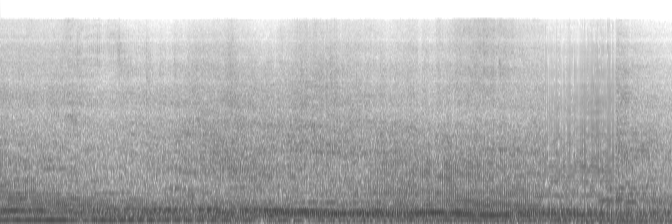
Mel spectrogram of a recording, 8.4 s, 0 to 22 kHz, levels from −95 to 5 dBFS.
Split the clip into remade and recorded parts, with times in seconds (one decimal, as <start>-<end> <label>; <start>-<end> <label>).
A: 0.0-6.8 recorded; 6.8-7.7 remade; 7.7-8.4 recorded

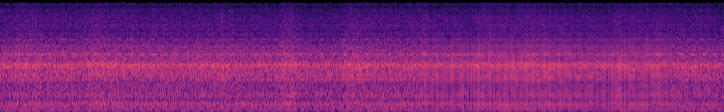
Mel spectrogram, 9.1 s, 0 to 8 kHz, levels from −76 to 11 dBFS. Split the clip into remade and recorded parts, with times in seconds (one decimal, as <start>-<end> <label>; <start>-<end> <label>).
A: 0.0-5.3 recorded; 5.3-8.4 remade; 8.4-9.1 recorded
